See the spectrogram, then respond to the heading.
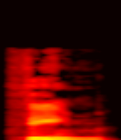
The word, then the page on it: theme: anglais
